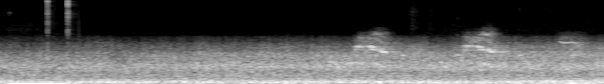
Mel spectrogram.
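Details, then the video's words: A crow gives its pretty, musical call, said to be given twice with the whole body; thin, rising-then-falling tonal notes appear near the end, over a loud, steady low rumble of background noise. "This Crow Makes A Pretty Sound"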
